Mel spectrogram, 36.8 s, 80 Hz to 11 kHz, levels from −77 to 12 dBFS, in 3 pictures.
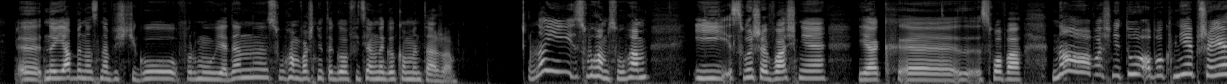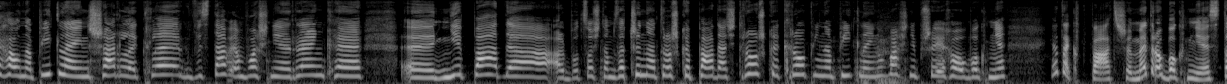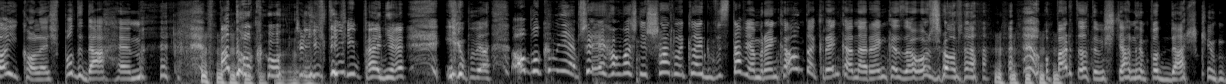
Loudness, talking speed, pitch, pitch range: -22 LUFS, 145 wpm, 295 Hz, 245-345 Hz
